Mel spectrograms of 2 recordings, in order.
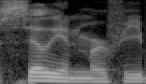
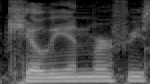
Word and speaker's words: Cillian: He was talking about Cillian Murphy and how he, which I thought it was Cillian Murphy, but Christopher Nolan said Cillian Murphy, so I believe Christopher Nolan's pronunciation.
